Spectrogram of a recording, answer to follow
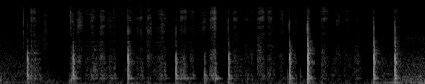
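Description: A quick, irregular series of about a dozen short, sharp clicks and taps.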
